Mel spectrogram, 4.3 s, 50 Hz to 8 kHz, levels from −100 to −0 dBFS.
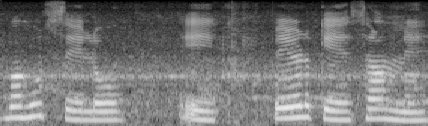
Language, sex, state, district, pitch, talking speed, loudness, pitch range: Hindi, female, Madhya Pradesh, Dhar, 225 Hz, 100 wpm, -17 LUFS, 200-255 Hz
